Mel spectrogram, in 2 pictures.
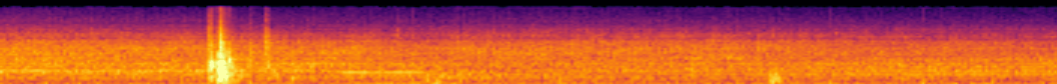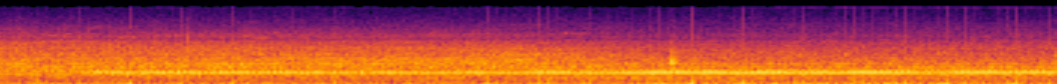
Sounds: vehicle

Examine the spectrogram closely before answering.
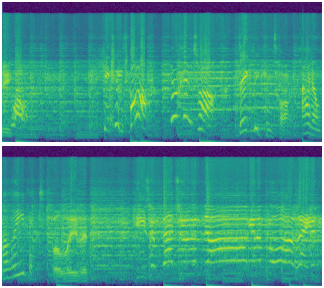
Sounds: music
speech

